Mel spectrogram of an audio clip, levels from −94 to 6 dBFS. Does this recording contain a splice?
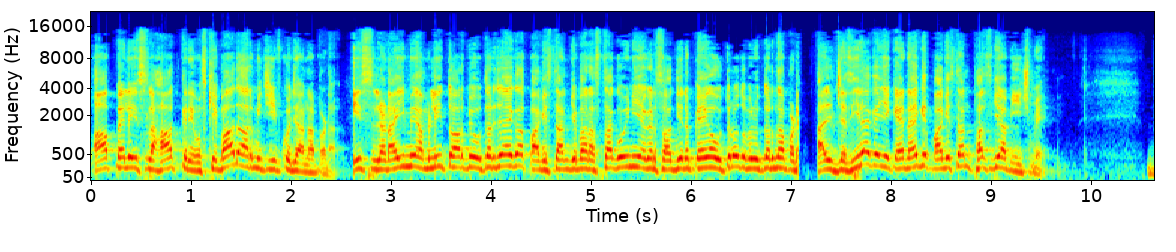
yes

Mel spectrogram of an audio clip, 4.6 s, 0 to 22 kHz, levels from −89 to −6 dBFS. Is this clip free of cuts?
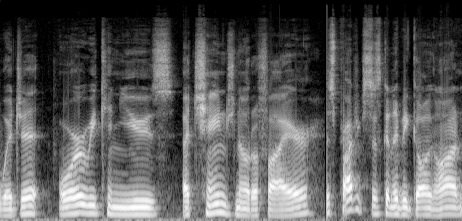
no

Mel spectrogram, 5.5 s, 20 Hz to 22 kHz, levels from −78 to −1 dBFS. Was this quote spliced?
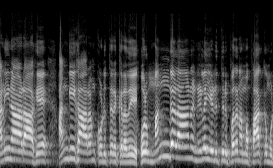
yes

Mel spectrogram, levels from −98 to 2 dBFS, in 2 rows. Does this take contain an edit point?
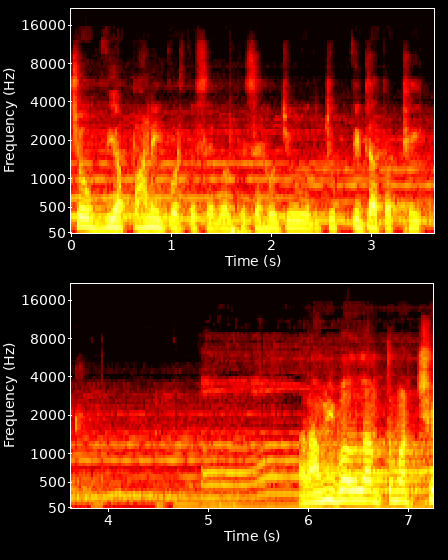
yes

